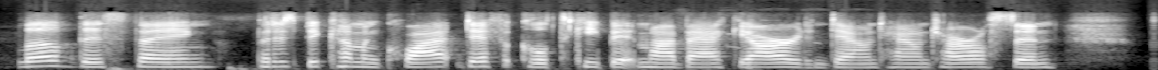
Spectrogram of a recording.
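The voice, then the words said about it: Stereotypical put-on Southern accent. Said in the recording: “I am from the North. My Southern accent is going to be stereotypical.”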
